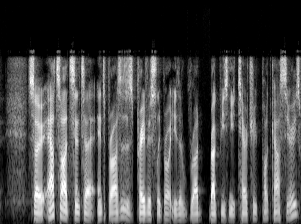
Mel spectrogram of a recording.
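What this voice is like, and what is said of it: Australian accent. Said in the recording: “based out of Melbourne, Australia, which explains the accent.”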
